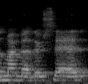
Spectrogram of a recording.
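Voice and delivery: ordinary delivery, nothing marked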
